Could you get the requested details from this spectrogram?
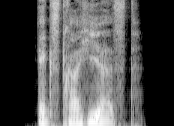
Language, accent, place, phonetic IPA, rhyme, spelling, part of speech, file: German, Germany, Berlin, [ɛkstʁaˈhiːɐ̯st], -iːɐ̯st, extrahierst, verb, De-extrahierst.ogg
- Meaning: second-person singular present of extrahieren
